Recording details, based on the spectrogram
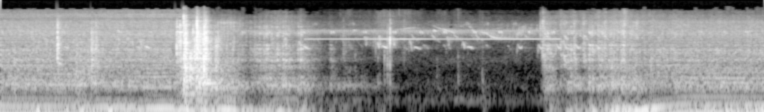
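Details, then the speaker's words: Recently bought used excavator: a steady engine note sags almost to nothing for about two seconds, then recovers; sounds like it intermittently misses on a cylinder or two, cause unknown. "uh-oh it is not running right it sounds like it's missing like intermittently misses on uh a cylinder or two"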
